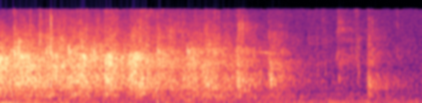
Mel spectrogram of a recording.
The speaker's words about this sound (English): Praise God. Give Him a hand clap. Praise the Lord.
